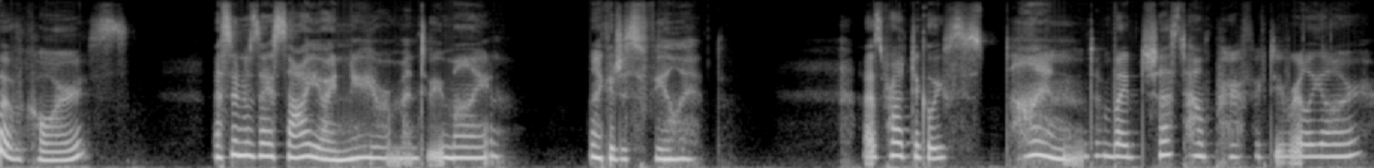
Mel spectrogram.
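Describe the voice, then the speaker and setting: A woman playing a possessive, lovestruck witch in an ASMR roleplay, coaxing and condescending in a soft voice that slips into whispers. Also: fairly high pitch, measured pace, long pauses, husky.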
